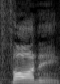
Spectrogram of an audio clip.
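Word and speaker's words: Fani: state Fulton County what do you think of fonny f do you think fonnie huh F A ni I that's pronounced Fanny but you're not allowed to say it's fonny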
